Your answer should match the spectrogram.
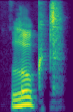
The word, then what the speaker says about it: looked: You see, it's better to try to pronounce them like t or d. Booked, arrived, played, looked, cooked, and so on. So we don't say like cook it, play it, arrive it. It sounds really strange actually.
